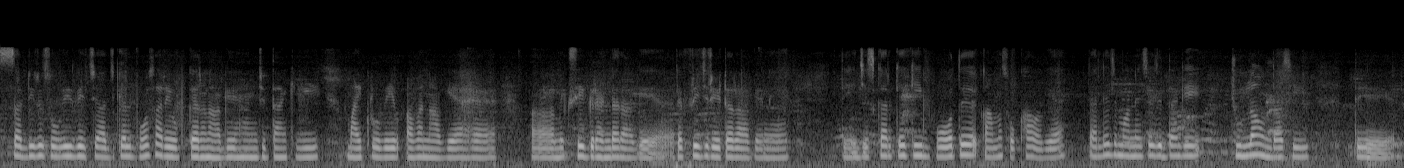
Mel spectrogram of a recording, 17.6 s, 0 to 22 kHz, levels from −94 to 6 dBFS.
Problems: constant background noise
